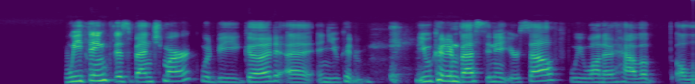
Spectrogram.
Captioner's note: laughter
